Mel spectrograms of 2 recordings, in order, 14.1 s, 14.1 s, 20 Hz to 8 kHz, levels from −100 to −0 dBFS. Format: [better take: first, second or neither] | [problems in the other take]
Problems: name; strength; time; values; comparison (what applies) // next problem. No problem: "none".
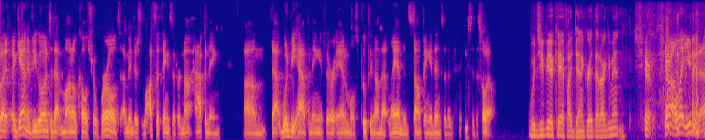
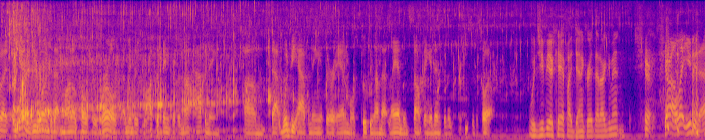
first | background sound (Liquid); 3 dB below the speech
